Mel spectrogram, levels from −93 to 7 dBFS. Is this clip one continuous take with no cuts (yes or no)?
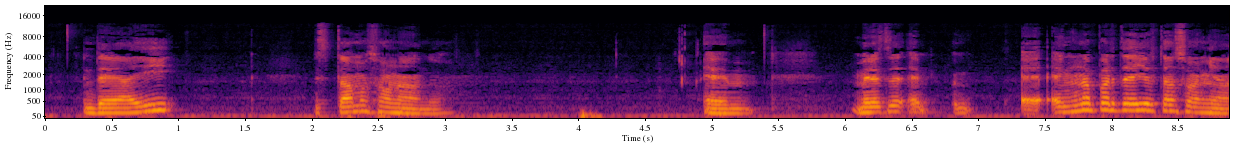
no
